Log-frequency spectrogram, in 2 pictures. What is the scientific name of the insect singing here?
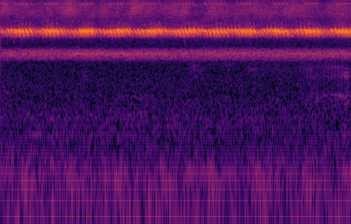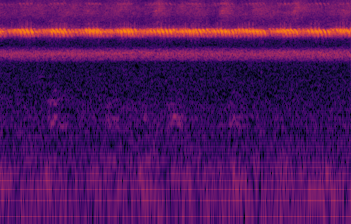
Gryllus bimaculatus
